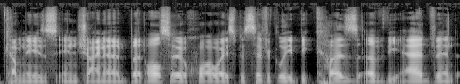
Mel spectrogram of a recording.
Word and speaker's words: Huawei: Hawaii. Am I pronouncing that right, Connor? – No, Huawei. – Huawei, that is right.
